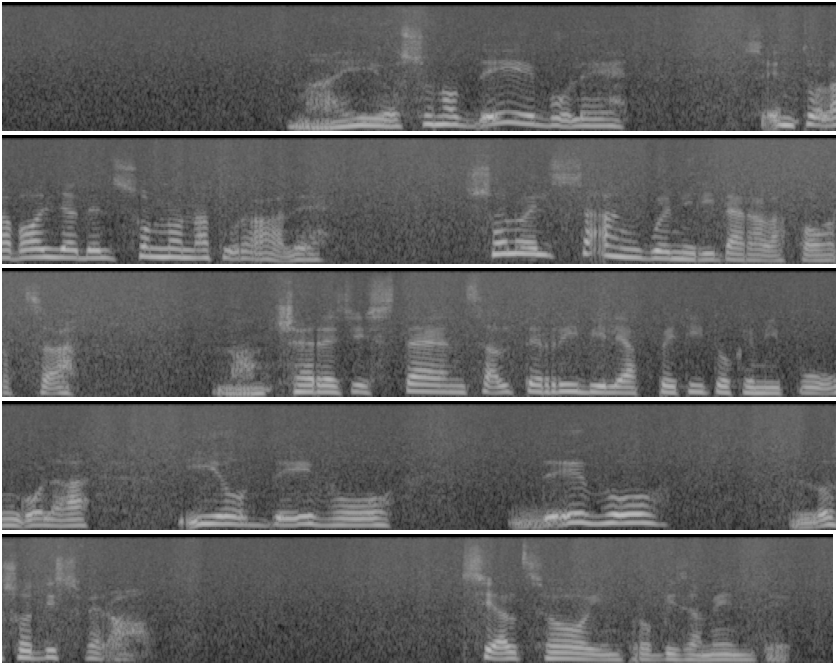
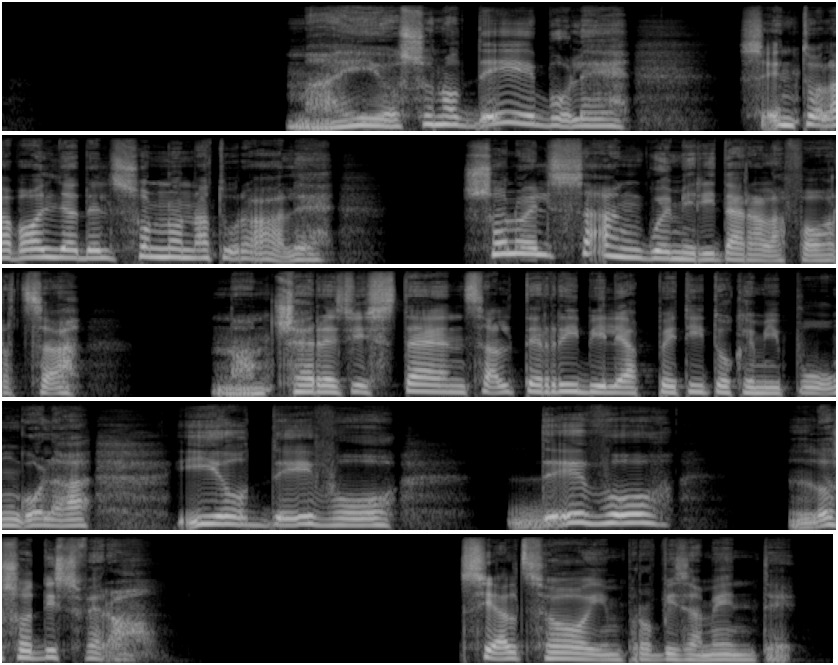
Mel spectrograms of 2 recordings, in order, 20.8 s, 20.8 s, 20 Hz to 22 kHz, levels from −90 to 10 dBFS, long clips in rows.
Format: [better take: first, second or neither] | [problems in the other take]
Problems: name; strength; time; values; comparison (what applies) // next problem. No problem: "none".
second | hiss; loud; throughout; 3 dB below the speech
